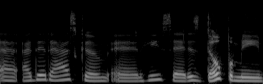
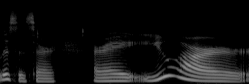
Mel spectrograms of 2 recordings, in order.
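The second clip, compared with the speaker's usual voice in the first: mock overly polite delivery, quieter; 4 dB quieter than usual. Retelling what was said to an annoying man on the phone: retelling an extremely polite tone. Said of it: "I told him extremely politely".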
